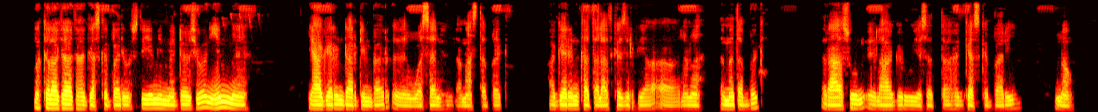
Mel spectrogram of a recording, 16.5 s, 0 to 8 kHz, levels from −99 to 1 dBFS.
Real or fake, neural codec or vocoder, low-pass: real; none; 7.2 kHz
